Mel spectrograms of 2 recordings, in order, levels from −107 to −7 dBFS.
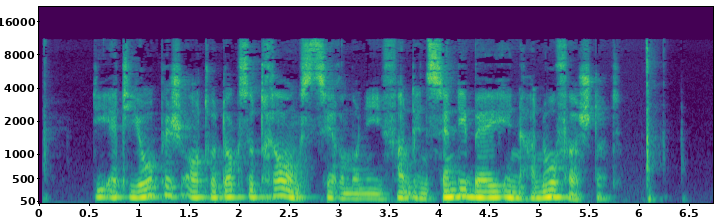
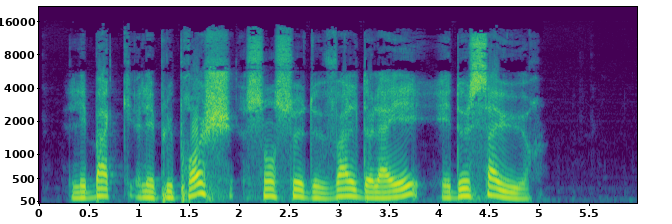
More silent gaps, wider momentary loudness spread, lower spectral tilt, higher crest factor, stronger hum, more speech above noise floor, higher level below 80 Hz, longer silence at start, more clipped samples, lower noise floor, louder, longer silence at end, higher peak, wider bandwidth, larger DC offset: neither; first, 17 LU vs 9 LU; about the same, -5 dB/octave vs -5 dB/octave; about the same, 16 dB vs 14 dB; neither; second, 38 dB vs 52 dB; about the same, -48 dBFS vs -50 dBFS; second, 0.05 s vs 0.3 s; neither; second, -60 dBFS vs -71 dBFS; second, -22 LUFS vs -19 LUFS; second, 0.6 s vs 1.05 s; about the same, -6 dBFS vs -6 dBFS; second, 11.5 kHz vs 14.5 kHz; neither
